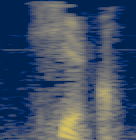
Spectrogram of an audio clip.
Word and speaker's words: Gieco: A pesar de que su apellido es de origen italiano, en Argentina se pronuncia simplemente Gieco.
